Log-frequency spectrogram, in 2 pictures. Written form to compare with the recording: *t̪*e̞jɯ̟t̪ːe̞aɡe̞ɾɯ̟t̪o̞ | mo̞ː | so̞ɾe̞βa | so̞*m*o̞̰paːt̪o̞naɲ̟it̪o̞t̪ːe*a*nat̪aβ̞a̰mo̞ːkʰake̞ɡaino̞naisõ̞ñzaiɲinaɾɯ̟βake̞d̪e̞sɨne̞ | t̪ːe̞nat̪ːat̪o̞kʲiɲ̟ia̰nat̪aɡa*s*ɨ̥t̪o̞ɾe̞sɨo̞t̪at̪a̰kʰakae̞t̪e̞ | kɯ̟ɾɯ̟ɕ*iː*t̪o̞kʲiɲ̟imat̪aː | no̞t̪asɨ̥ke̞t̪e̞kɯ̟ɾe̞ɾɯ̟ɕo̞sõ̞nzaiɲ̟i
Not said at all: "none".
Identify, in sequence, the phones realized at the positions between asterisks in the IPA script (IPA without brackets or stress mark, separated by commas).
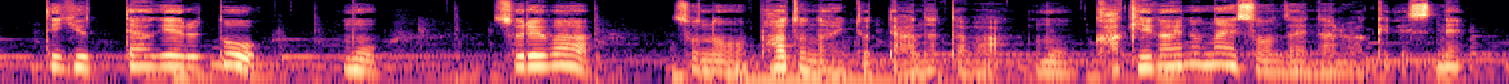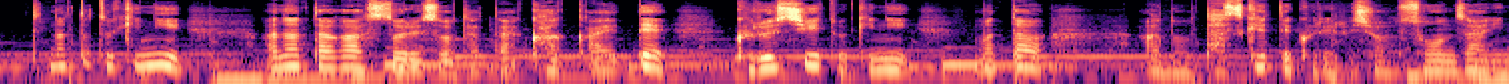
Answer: t̪, n, a, s, iː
